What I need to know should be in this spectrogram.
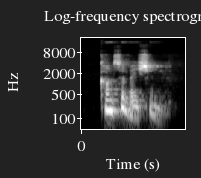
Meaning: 1. The act of preserving, guarding, or protecting; the keeping (of a thing) in a safe or entire state; preservation 2. Wise use of natural resources
- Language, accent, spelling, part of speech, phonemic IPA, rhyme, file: English, Southern England, conservation, noun, /ˌkɑnsə(ɹ)ˈveɪʃən/, -eɪʃən, LL-Q1860 (eng)-conservation.wav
